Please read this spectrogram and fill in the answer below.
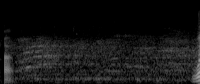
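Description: Quiet basketball court sound: a ball being dribbled on the hardwood floor over faint crowd and player voices in the arena.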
